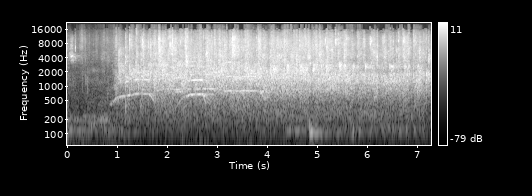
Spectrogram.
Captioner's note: cheers and applause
